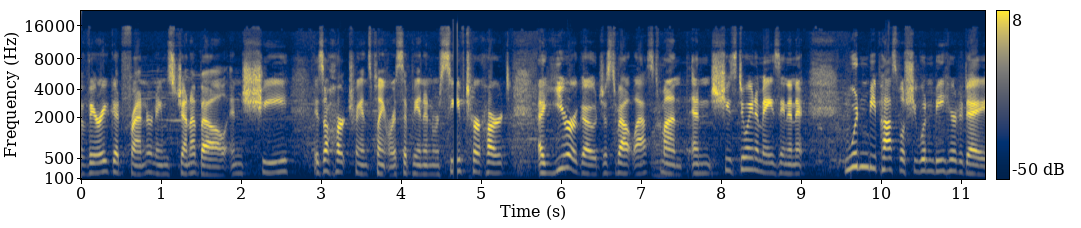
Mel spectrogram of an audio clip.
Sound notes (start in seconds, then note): none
